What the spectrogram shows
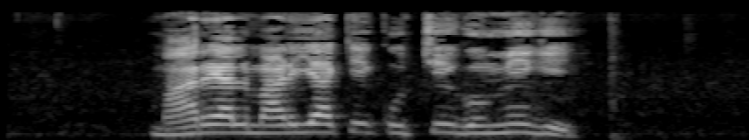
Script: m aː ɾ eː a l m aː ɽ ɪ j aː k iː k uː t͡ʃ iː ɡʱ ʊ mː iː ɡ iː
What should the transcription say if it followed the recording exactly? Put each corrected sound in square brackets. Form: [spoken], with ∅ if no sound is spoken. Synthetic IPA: m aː ɾ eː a l m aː ɽ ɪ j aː k iː k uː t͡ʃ iː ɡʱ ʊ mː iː ɡ iː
